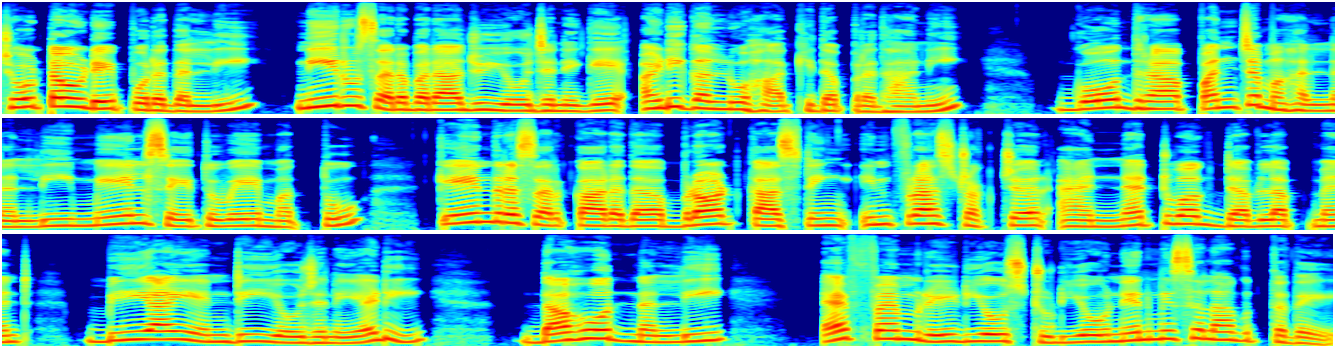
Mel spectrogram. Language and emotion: Kannada, neutral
